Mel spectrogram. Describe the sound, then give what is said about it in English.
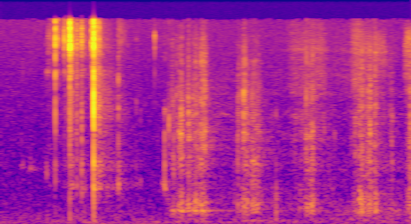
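Crisp bites and chewing on a crunchy snack filled with white chocolate cream: a few sharp cracks first, then many softer crunches. The crunching is faint and has no talk over it. “There is some kind of a white chocolate cream. Tastes really nice. Not too sweet. Nice and crunchy.”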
